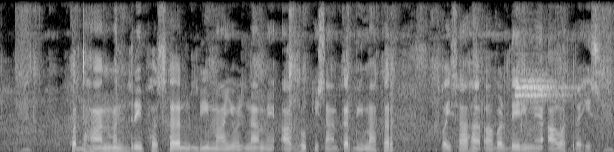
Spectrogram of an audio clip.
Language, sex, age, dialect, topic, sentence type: Chhattisgarhi, male, 60-100, Northern/Bhandar, agriculture, statement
